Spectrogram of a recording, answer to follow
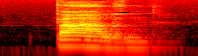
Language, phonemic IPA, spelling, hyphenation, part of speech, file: Dutch, /ˈpaː.lə(n)/, palen, pa‧len, verb / noun, Nl-palen.ogg
- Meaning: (verb) 1. to mark or enclose with posts 2. to border 3. to bang, to fuck 4. to execute by piercing on a stake, to impale; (noun) plural of paal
